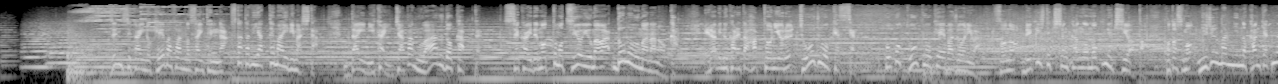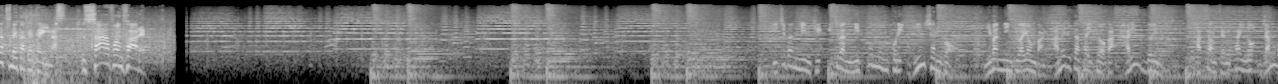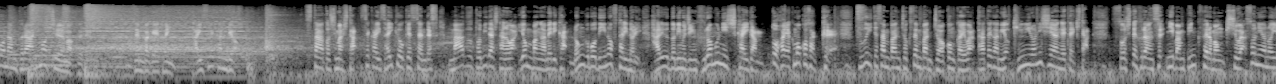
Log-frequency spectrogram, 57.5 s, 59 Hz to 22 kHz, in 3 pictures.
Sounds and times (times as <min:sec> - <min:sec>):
Music: 0:00.0 - 0:21.3, 0:22.0 - 0:57.4
Speech: 0:01.6 - 0:21.4, 0:30.8 - 0:39.7, 0:40.3 - 0:42.2, 0:43.0 - 0:57.4.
